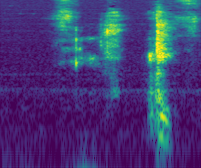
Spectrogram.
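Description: Near silence with the lecturer's faint breathing at the microphone: a soft intake from about half a second in, then a short, slightly louder breath noise that falls in pitch about one and a half seconds in.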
